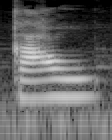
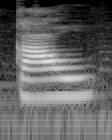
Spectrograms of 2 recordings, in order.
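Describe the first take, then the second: Both takes have the same delivery.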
